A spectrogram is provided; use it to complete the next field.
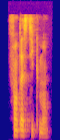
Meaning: fantastically (in a way related to fantasy)
- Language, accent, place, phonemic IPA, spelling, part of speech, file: French, France, Lyon, /fɑ̃.tas.tik.mɑ̃/, fantastiquement, adverb, LL-Q150 (fra)-fantastiquement.wav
